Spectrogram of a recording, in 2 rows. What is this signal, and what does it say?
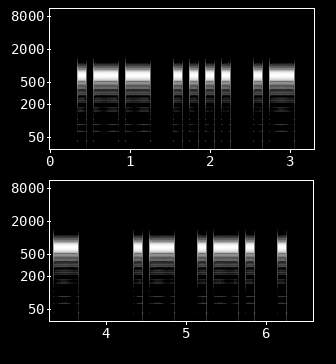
Morse code, heard as a keyed tone, about 12 wpm, 680 Hz. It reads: WHAT ARE
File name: Morsekurs / Witze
